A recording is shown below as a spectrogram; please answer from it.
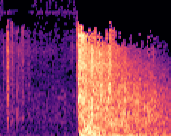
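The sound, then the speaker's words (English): A single loud gunshot from a discharged weapon cracks out sharply after a near-silent start, then a long, dense rumbling tail rolls on until the end. “Discharge your weapon. Discharge your weapon. Do it!”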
